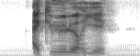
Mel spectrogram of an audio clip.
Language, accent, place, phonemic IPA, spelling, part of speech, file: French, France, Lyon, /a.ky.my.lə.ʁje/, accumuleriez, verb, LL-Q150 (fra)-accumuleriez.wav
- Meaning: second-person plural conditional of accumuler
